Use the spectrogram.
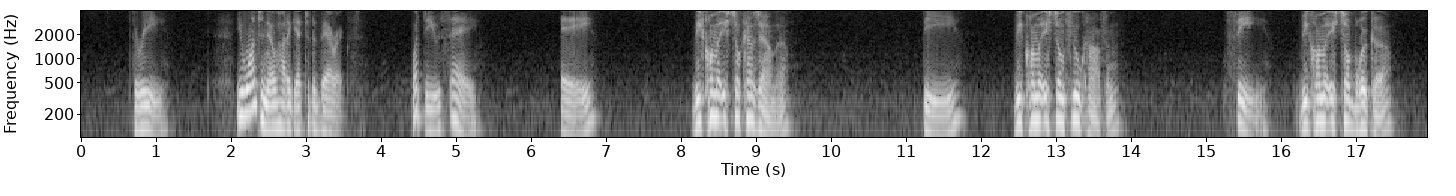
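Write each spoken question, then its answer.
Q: You want to know how to get to the barracks. What do you say?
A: A: Wie komme ich zur Kaserne?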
